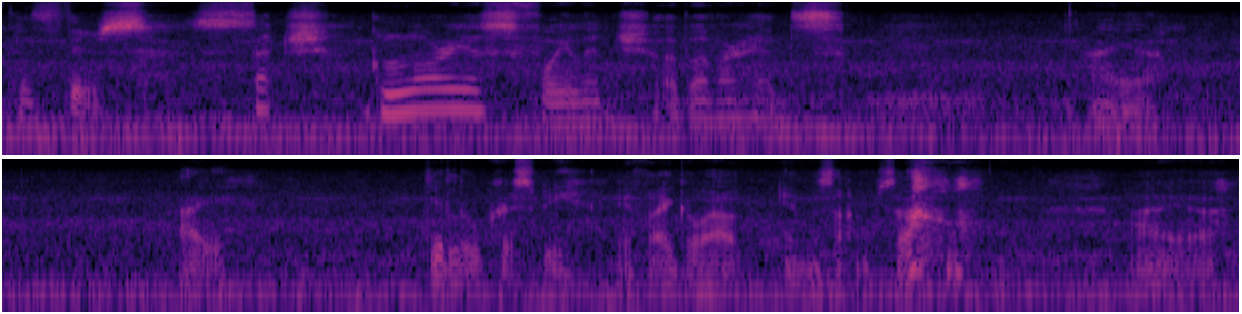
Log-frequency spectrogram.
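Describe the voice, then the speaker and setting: A woman's voice: on the low side, gravelly, noisy background, heavily acted. A woman playing a timid, sweet, rambling young woman in an ASMR roleplay, speaking to the listener with shy, hesitant stammers. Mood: bashful, chatty.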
